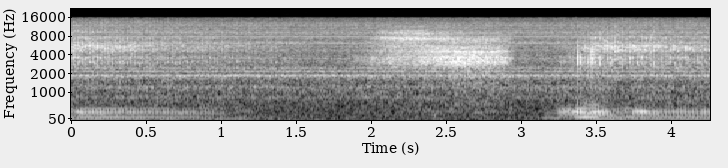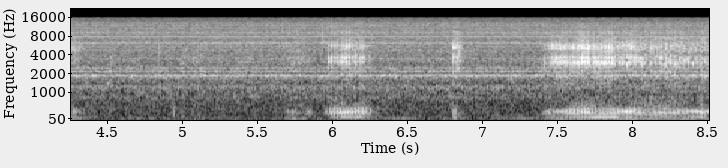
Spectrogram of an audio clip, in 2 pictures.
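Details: A 4-month-old puppy snores with low, buzzing, rattling breaths, several across the stretch, over a steady room hum; snoring.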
